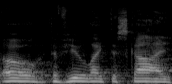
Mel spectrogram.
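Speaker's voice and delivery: mock mumbling under breath. Describing a movie, the speaker acts out a man's line: imitating him muttering. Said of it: "And he mutters".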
